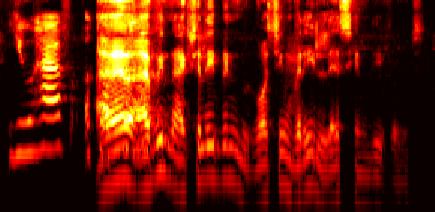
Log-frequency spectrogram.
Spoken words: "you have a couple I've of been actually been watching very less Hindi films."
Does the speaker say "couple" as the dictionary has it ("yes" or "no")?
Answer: no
